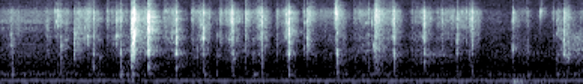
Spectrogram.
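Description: Petit Lenormand oracle cards being shuffled by hand, a quick run of soft riffling flicks repeating in a steady rhythm, close and quiet, with no talk.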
